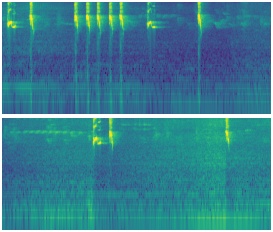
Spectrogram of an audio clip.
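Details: Olive-backed sunbird, or konin, in night 'tembakan' song for caged-bird training: a quick series of five or six high ticks and whistles at the start, then sparse chirps as a rising low rumble of noise builds.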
